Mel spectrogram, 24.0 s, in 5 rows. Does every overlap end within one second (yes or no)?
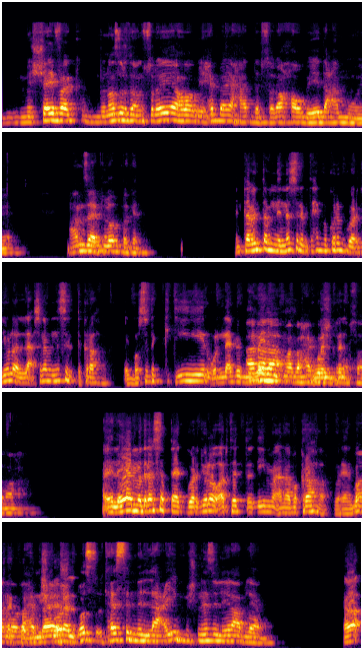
no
